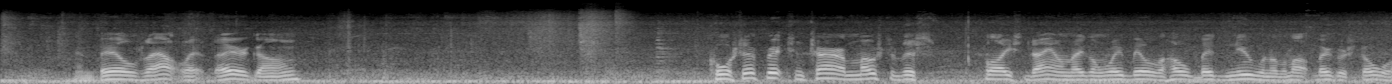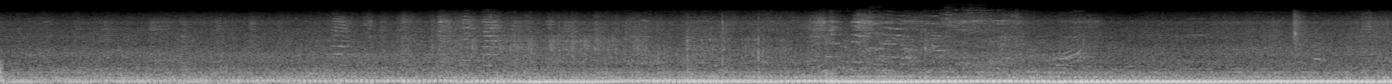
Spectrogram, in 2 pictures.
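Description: A mobility scooter's electric motor hums steadily.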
